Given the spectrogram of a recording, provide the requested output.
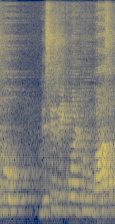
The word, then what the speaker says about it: rho: This is pronounced as rho.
